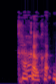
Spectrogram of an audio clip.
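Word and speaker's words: Kakao: is it Kaku? Have I pronounced that right? – Kakako. – Wow, that was shockingly embarrassingly bad. Kakako.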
